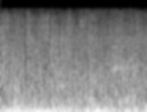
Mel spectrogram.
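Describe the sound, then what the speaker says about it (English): A bomb going off in The Legend of Zelda: Skyward Sword, heard as a quiet, muffled rumbling burst that fills the whole short moment with low noise. "throw the bomb"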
